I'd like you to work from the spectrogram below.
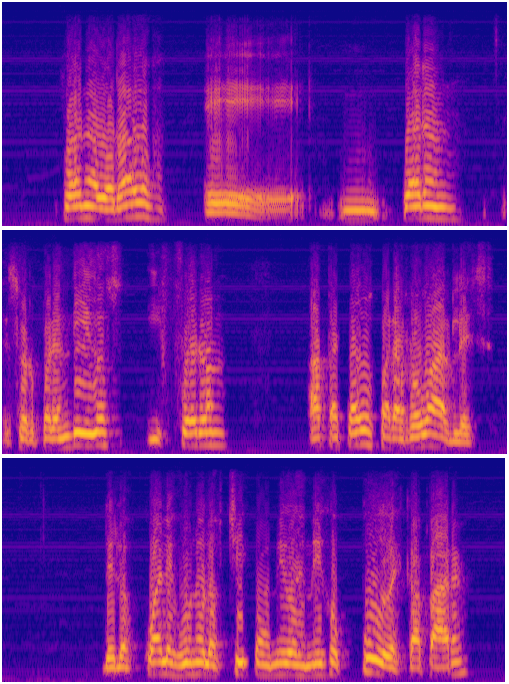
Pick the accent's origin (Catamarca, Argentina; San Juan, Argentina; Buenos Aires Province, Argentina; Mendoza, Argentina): San Juan, Argentina; also born or lived in Capilla del Monte, Argentina; yo me vine de Capilla del Monte y dije a mucha gente, me voy a San Juan, que somos de San Juan, pero en Capilla del Monte, Córdoba, dejo muchos ojos y muchos oídos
